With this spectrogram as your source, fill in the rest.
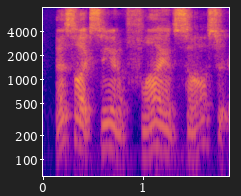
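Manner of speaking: put-on stretched-vowel Memphis accent. Retelling what Charlie said on hearing he never drank, Charlie's soft Memphis drawl. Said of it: "soft spoken, like Memphis drawl".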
